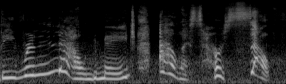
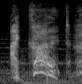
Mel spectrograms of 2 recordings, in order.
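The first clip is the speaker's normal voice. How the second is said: quick, higher burst of excitement; sudden inspiration; 6 semitones higher, faster than usual. Acted. Seller hits on a price for the kids, excited. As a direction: blurt out the bright idea, fast and high.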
